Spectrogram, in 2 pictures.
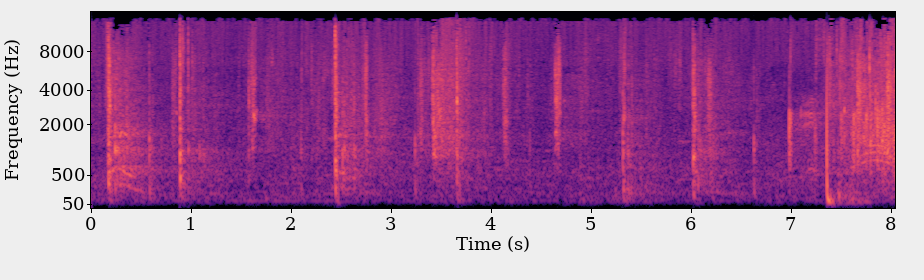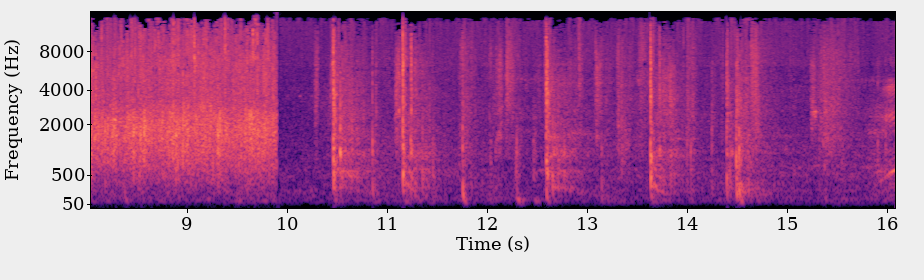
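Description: Tennis ball struck back and forth with rackets in a clay-court rally: sharp hits roughly a second apart, with bounces between. About halfway through, a stretch of crowd noise rises and cuts off suddenly, before the hits resume.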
